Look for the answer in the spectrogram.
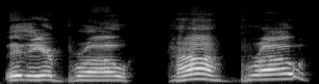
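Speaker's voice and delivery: loud, challenging bro taunt; in-your-face shouting; confrontational. Real, not acted.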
